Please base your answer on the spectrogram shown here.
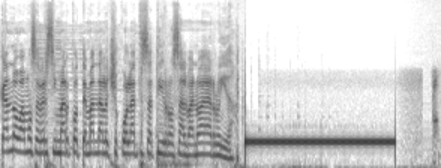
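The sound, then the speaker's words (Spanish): A steady single-pitched telephone tone on a phone call, heard after a stretch of people talking; the unbroken tone holds for about two seconds and then cuts off abruptly. “Bueno, ahí se está marcando.”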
